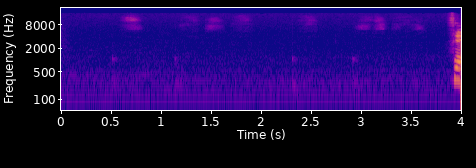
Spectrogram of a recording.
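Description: A stylus tapping and scraping faintly on an interactive whiteboard's screen as letters are written: a few faint, irregular ticks over a steady low hum.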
